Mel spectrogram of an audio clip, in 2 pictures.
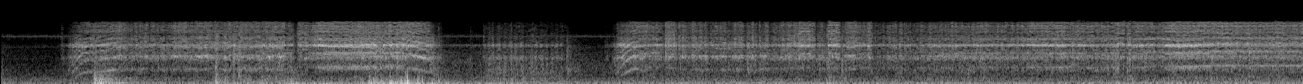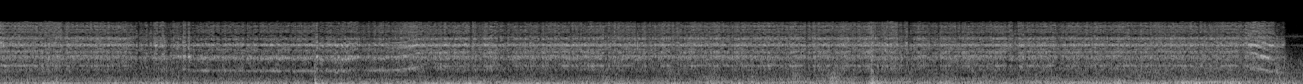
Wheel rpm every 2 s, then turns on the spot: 110, 190, 50, 170, 210, 210, 230, 200, 190, 230, 230, 230, 180.
4-6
